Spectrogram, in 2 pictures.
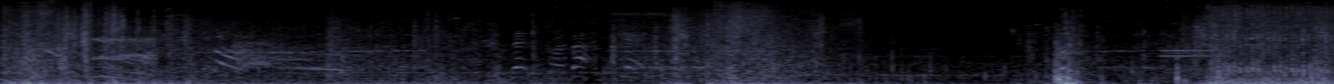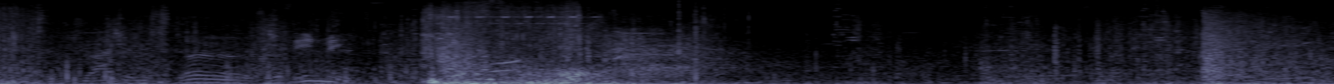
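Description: Gunfire rattles nearby.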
